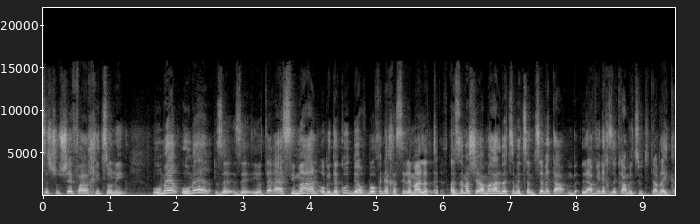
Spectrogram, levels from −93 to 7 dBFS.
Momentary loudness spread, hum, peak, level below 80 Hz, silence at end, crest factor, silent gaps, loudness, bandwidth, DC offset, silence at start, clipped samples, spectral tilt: 7 LU; none; -4 dBFS; -64 dBFS; 0 s; 16 dB; none; -21 LUFS; 15.5 kHz; under 0.1%; 0 s; under 0.1%; -4 dB/octave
